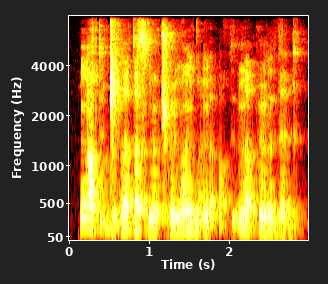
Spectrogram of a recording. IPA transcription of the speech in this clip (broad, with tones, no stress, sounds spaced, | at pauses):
ŋ ɑ˦ t ṵ˦ ɡ͡ǀ u˨ ʔ l ɔ˨ t̪ ɔ˦˨ s ɡʷ ɑ̃˨ ʈ͡ʂʰ ũ˨ d̪ ɑ̃˦ ɡ d̪ ɑ̰˦ ŋʷ ɑ̰˨ ʔ ɑ̰˨ t̪ ṵ˦ n̪ ɔ˨˦ ʔ t̪ ũ˨ l u˦ d̪ ɤ˨ ɡ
